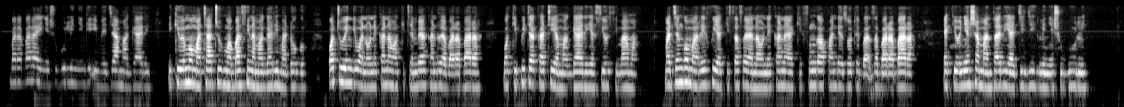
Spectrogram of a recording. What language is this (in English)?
Swahili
